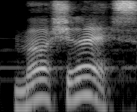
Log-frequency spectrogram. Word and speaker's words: Marchioness: Marchioness.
